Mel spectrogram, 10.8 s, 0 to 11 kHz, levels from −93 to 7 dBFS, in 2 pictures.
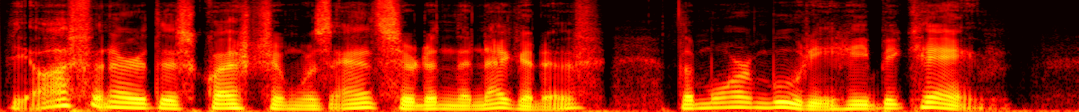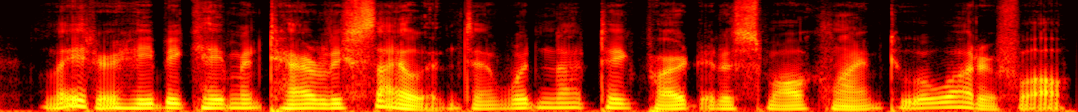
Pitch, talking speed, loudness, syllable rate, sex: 115 Hz, 170 wpm, -18 LUFS, 5.2 syllables/s, male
